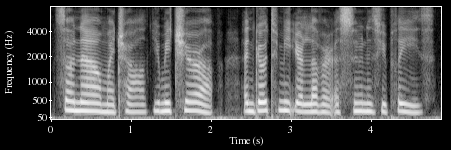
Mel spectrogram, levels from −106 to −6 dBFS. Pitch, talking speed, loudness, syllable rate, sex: 210 Hz, 235 wpm, -17 LUFS, 4.8 syllables/s, female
